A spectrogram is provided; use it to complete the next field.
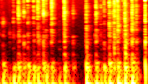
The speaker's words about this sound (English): I'll start typing that.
